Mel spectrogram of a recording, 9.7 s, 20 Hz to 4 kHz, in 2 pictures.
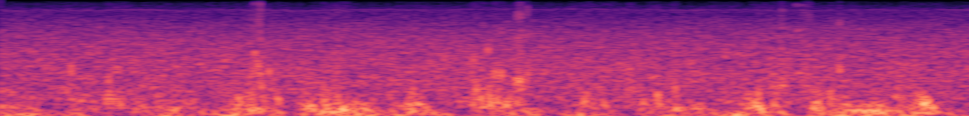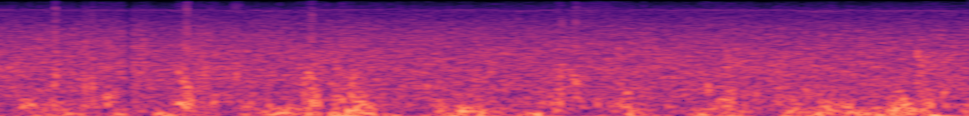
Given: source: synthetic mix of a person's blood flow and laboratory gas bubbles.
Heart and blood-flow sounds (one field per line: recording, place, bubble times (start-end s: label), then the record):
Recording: Doppler ultrasound of blood flow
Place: precordium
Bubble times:
0.00-0.06 s: bubbles
0.29-0.39 s: bubbles
0.49-0.66 s: bubbles
1.09-1.43 s: bubbles
1.56-1.81 s: bubbles
2.03-2.10 s: bubbles
2.26-2.67 s: bubbles
2.86-3.07 s: bubbles
3.11-3.40 s: bubbles
3.74-4.24 s: bubbles
5.07-5.18 s: bubbles
5.25-5.46 s: bubbles
5.70-5.95 s: bubbles
6.00-6.06 s: bubbles
6.33-6.77 s: bubbles
6.96-7.02 s: bubbles
7.21-7.27 s: bubbles
7.57-8.03 s: bubbles
8.35-8.81 s: bubbles
8.93-9.04 s: bubbles
9.39-9.62 s: bubbles
From the record:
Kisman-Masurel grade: 242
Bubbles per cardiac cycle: several, 3 to 8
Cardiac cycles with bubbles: 100%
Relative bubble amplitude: moderate (0.250 to 0.450)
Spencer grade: 3 (all of the cardiac periods contain showers or single bubble signals, but not dominating or overriding the cardiac motion signals)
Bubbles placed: anywhere in the cardiac cycle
